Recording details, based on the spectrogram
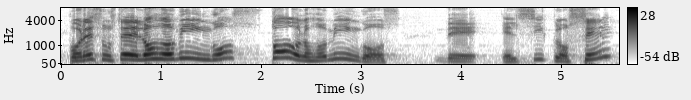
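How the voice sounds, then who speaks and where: A male priest teaches a parish class at an unhurried pace. His voice sits a little high and swings widely in pitch as he quizzes his listeners and then answers himself, repeating each key point. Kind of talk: parish catechesis talk.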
